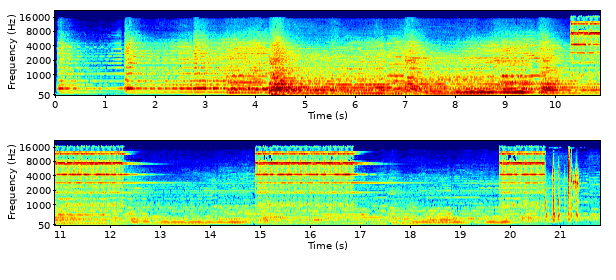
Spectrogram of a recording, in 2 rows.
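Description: A telephone rings at 3 a.m. in the Romanian National Radio Theatre play Vara Marelui Război. It rings in three shrill, high-pitched bursts with pauses between them, sounding over steady orchestral music that plays throughout.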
